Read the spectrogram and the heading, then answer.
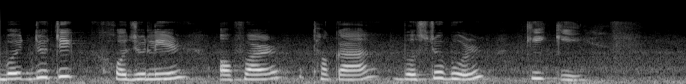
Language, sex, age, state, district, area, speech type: Assamese, female, 18-30, Assam, Sonitpur, rural, read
